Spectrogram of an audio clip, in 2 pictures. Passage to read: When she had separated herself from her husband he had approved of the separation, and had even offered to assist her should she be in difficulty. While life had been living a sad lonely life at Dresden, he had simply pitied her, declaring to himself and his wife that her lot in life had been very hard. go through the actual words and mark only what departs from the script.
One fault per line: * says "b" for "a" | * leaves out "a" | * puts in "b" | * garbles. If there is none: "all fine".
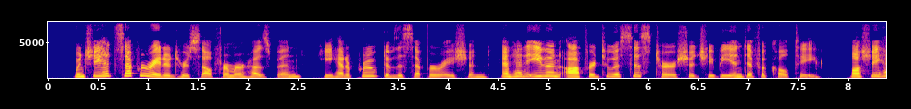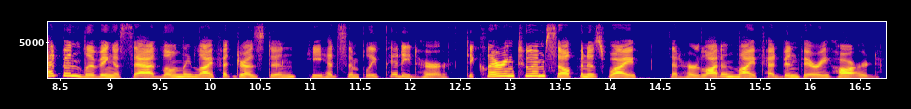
* says "she" for "life"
